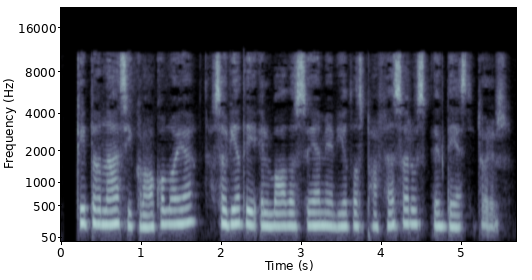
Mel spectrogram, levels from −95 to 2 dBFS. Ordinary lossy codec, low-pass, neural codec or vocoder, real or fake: AAC, 48 kbps; 10.8 kHz; codec, 24 kHz, 0.9 kbps, WavTokenizer, medium speech release version 2; fake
